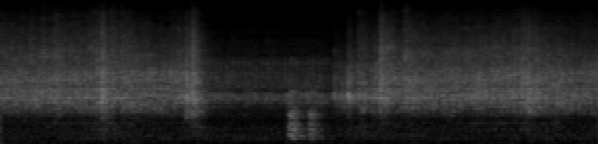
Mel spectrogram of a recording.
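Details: Magic Track toy car after a superglue repair: a fast, light rattling buzz from the small motor and plastic gears rises and falls as it laps the track; the drive runs normally.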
